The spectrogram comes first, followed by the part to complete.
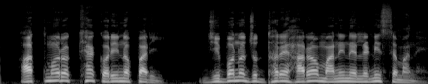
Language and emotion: Odia, neutral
